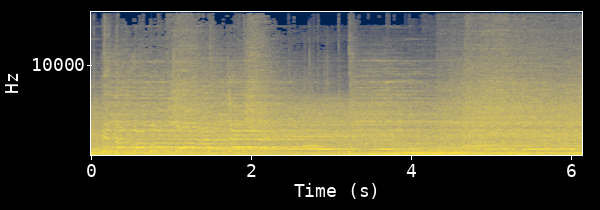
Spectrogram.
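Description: Heavy rock band playing live at full volume: distorted guitars and bass held over steady drums, with a few bending, sliding notes.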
